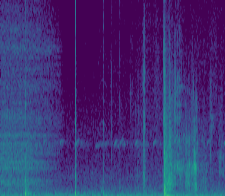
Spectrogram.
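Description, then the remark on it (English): Several heavy, wet-sounding stomps crushing apples, irregularly spaced, with one especially loud squelching impact near the end and faint smaller thuds between. No one speaks. “You can't just stomp on all the apples.”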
